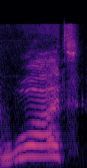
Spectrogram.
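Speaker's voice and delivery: high, softly squeaked what; mock disbelief. Reacting to the casting fact, high incredulous what. Retelling his stunned reaction to trivia.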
